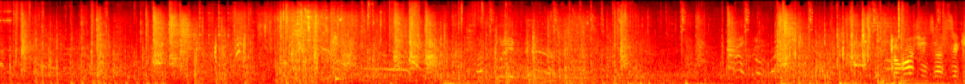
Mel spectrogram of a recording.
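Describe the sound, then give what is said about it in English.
Gunfire in an objective-based multiplayer video game shooter, dense bursts of automatic fire and many single shots cracking continuously at a fairly even loudness. “Alright, I'm up front shooting people, but I'll come back.”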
